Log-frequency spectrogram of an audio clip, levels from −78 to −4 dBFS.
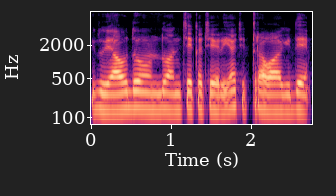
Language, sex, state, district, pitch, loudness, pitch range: Kannada, male, Karnataka, Bangalore, 140 Hz, -16 LUFS, 135-145 Hz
